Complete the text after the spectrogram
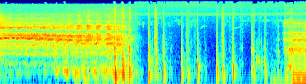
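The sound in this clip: A ridden horse whinnies loudly before setting off, and a quick, uneven run of sharp clip-clopping hoofbeats follows the long neigh.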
